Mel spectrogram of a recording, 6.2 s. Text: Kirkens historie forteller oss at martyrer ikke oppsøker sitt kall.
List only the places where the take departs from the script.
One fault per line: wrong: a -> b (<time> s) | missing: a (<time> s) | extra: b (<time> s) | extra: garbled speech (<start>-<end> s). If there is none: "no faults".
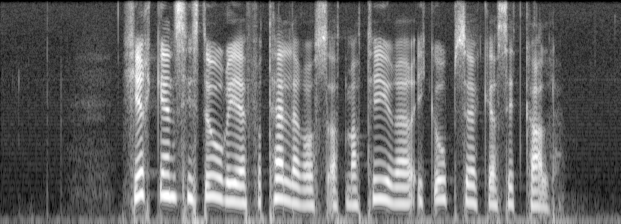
no faults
